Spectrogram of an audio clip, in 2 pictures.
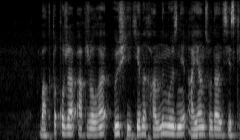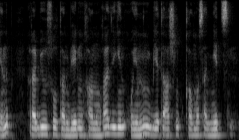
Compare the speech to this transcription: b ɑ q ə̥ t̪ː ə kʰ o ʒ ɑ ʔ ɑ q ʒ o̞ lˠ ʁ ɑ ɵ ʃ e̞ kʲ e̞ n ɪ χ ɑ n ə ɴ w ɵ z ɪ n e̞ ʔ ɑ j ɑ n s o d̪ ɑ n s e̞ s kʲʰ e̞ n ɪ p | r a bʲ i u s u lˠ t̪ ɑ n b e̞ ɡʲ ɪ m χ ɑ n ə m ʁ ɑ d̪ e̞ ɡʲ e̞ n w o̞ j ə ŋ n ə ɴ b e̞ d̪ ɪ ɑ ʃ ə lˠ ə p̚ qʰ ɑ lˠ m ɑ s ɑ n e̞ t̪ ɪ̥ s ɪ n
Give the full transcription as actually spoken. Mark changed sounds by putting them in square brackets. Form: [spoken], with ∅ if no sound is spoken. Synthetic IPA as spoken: b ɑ q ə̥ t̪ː ə [qʰ] o ʒ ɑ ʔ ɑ q ʒ o̞ lˠ ʁ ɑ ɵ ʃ e̞ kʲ e̞ n ɪ χ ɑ [nː] ə ɴ w ɵ z ɪ n e̞ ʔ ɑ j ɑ n s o d̪ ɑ n s e̞ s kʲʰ e̞ n ɪ p | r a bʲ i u s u lˠ t̪ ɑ n b e̞ ɡʲ ɪ m χ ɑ n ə m ʁ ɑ d̪ e̞ ɡʲ e̞ n w o̞ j ə [m] n ə ɴ b e̞ [t̪] ɪ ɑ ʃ ə lˠ ə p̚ qʰ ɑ lˠ m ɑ s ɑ n e̞ t̪ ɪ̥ s ɪ n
